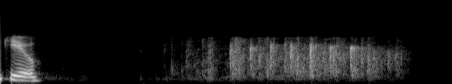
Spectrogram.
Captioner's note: audience applauds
